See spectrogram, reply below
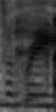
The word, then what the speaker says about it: Fabrice: His name wasn't Fabrice. – Okay. – I feel bad. – Sorry. – His name was Fabrice. F-A-B-R-I-C-E. Like Fab Rice.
